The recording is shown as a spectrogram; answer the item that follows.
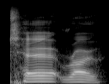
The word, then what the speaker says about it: Turo: gonna be a pronunciation guide here turo is pronounced tur row turo turo my guy really turo turo is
